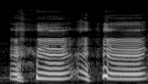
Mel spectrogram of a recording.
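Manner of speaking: loud, high repeated wails; hammed-up sobbing from someone flat on the floor; mock bawling. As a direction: imitate helpless, noisy crying. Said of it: "crying in the back".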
